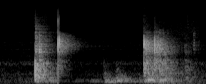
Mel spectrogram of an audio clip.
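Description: A pool shot: the cue tip strikes the cue ball, and a moment later the cue ball hits an object ball with a sharp, ringing click. About a second later comes a duller knock with a short rumble.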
